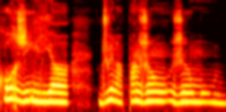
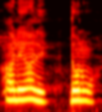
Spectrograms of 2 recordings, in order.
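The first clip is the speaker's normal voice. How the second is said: loud urging; 2 semitones higher, 8 dB louder, much faster than usual. Real, not acted. Urging the game on.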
